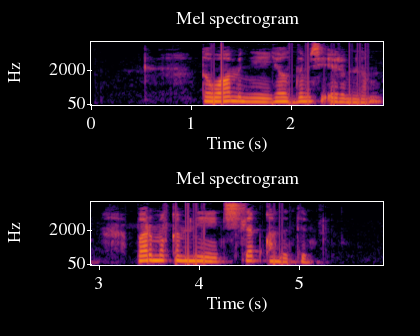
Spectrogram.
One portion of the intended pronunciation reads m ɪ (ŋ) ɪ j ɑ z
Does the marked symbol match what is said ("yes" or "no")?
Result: no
